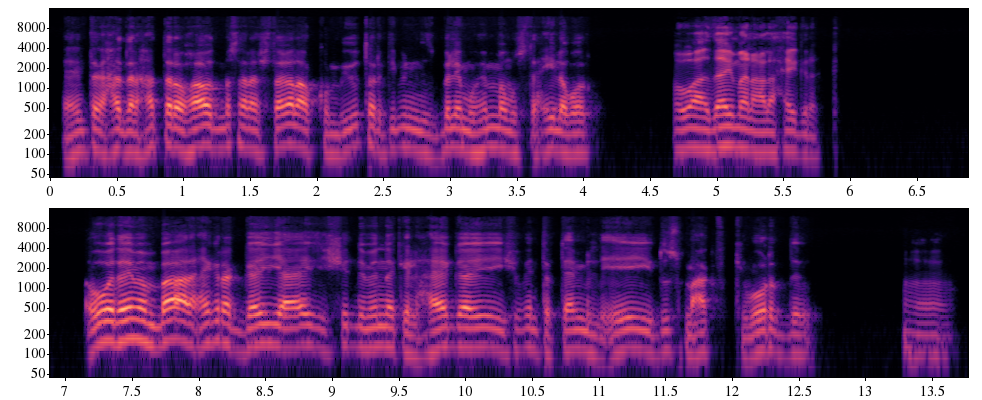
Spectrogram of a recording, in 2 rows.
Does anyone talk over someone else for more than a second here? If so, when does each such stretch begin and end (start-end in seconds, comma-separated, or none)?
none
